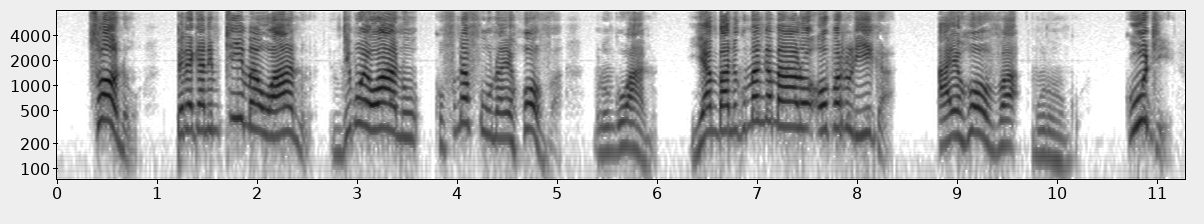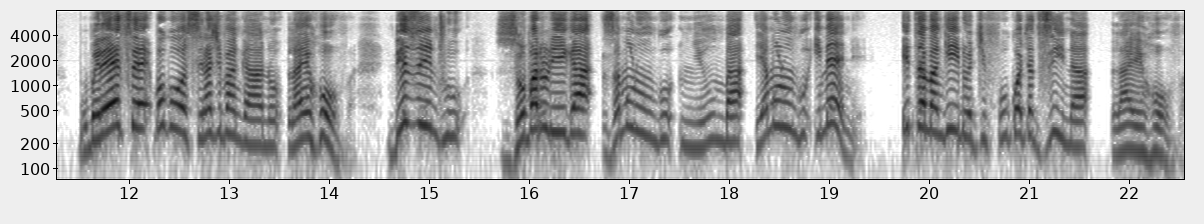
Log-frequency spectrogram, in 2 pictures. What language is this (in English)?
Nyanja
